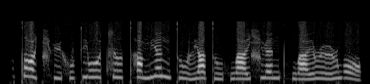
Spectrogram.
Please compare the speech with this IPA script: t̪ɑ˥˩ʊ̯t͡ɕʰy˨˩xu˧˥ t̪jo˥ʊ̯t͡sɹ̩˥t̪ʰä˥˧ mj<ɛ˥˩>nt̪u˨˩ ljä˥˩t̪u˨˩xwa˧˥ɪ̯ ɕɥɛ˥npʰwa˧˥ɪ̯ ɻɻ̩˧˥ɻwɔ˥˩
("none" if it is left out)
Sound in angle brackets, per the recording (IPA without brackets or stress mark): ɛ˥˩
